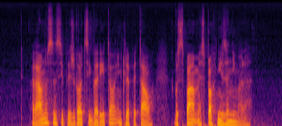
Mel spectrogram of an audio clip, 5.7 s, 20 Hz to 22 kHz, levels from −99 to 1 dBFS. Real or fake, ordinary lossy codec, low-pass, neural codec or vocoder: fake; none; 19.8 kHz; vocoder, 44.1 kHz, 128 mel bands, Pupu-Vocoder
